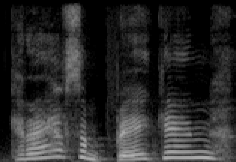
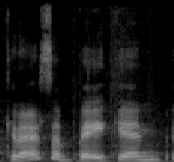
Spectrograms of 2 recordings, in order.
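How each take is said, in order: First: High-pitched imitation of a drunk guest yelling; mock yell. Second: Softly repeated, tickled imitation; amused quiet requote. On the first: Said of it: "So then Dolores yells". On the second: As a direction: quote it softly, just after a laugh. Repeats the quote, amused, after laughing.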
